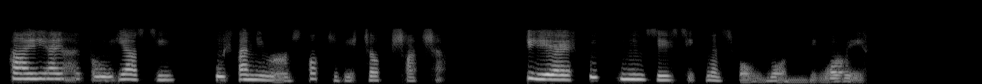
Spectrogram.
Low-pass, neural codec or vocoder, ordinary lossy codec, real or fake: 5.4 kHz; codec, 16 kHz, 0.5 kbps, FreqCodec, smaller model; none; fake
